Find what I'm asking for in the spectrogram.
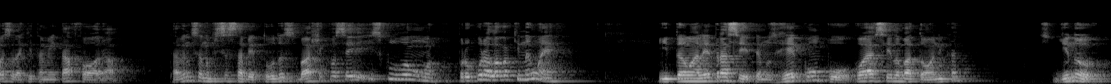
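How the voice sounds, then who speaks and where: A Brazilian man teaching an exam-prep grammar lesson, explaining step by step and stretching out stressed syllables. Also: mid-range voice. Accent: Brazilian Portuguese. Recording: roomy, slightly dull sound.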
